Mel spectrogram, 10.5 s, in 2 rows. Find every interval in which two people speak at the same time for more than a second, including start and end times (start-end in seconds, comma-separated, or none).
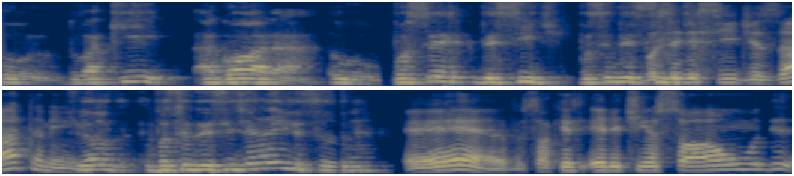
none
